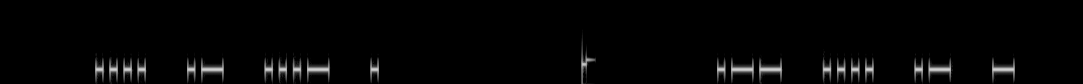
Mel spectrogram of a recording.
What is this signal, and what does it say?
Morse code, heard as a keyed tone, about 17 wpm, spaced as for 12 wpm, 700 Hz. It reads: HAVE WHAT
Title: 2x Character Spacing - Top 200 Words - 17wpm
